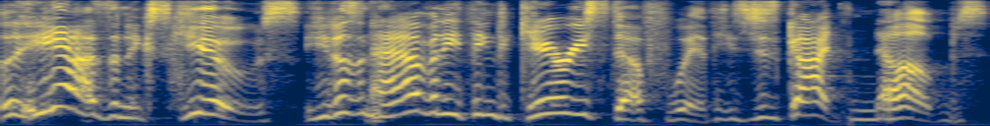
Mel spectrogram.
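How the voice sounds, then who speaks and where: A female-sounding speaker uses a put-on character voice, high in pitch and moderate in pace. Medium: audio drama. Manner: blunt, casual.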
